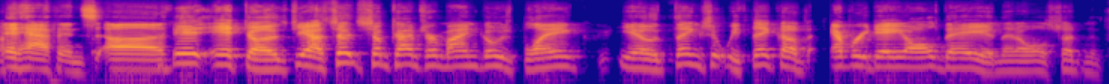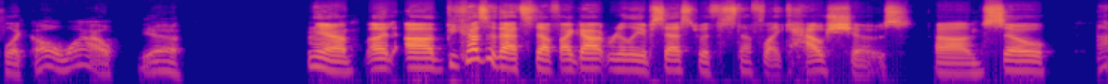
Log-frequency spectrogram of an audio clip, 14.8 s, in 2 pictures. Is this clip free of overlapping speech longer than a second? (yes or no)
yes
